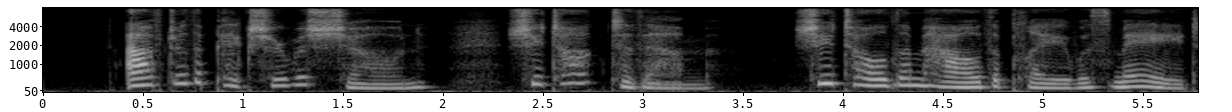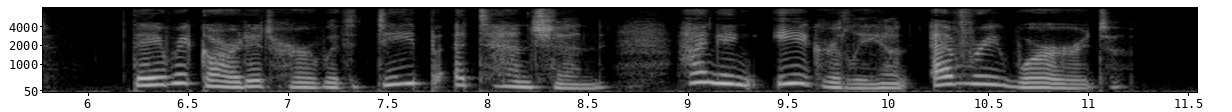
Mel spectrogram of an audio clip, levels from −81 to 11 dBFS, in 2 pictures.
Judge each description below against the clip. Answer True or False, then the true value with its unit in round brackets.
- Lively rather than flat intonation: True (8.2 semitones)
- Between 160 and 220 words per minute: False (145 wpm)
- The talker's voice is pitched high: True (195 Hz)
